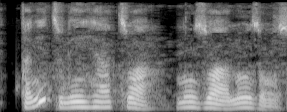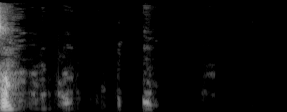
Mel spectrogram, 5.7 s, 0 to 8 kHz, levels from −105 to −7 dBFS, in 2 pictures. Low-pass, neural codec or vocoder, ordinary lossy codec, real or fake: 7.2 kHz; none; AAC, 32 kbps; real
